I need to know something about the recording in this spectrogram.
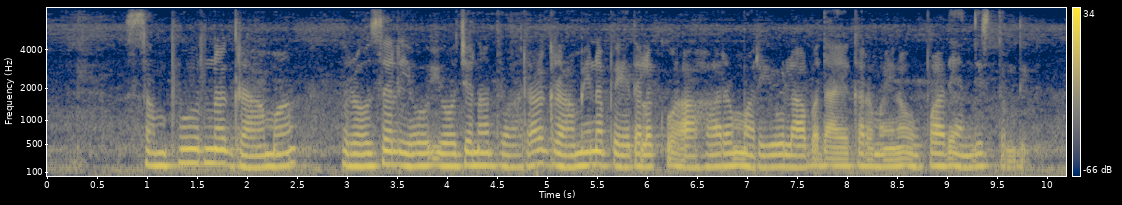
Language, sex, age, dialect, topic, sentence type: Telugu, female, 25-30, Central/Coastal, banking, statement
